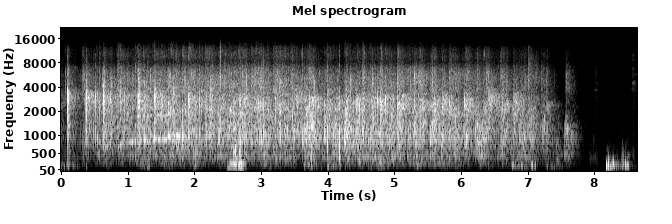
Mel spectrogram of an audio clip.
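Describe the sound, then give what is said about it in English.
Audience applause at a church gathering welcoming a speaker to the stage, dense sustained clapping from many hands for about seven seconds before fading away to quiet. “And would you do me a favor and give him a warm awakening welcome?”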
